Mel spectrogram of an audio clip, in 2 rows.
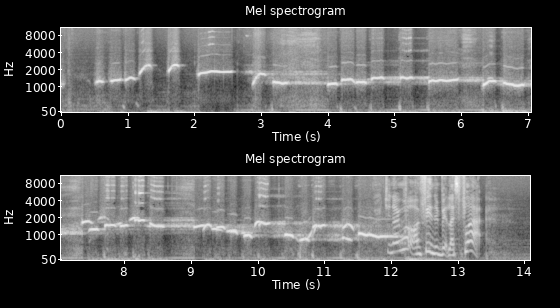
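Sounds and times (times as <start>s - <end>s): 
person whistling a lively tune: 0.0s - 12.2s
breaths between whistled phrases: 2.9s - 4.3s, 5.2s - 10.2s, 13.4s - 14.0s
speech: 12.4s - 13.4s.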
